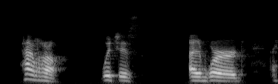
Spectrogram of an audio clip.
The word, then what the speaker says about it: perro: But in Spanish, it'd be perro, perro, which is a word.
